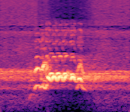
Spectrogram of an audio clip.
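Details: A common loon calling at night in summer northern lake country holds a clear, mid-pitched note that breaks into a quick wavering warble at its peak, then settles back to a steady held tone.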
